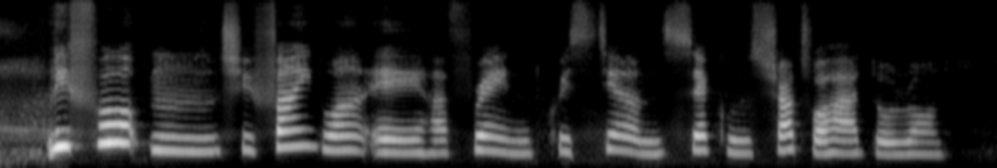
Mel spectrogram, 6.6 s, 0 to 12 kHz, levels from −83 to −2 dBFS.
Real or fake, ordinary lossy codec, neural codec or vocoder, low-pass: fake; none; codec, 24 kHz, 0.5 kbps, DualCodec; none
